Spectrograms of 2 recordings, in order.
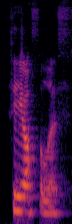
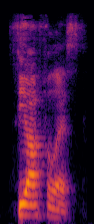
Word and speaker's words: Theophilus: Theophilus. Theophilus.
